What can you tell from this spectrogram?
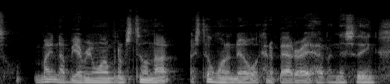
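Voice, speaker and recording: A man speaks quietly at a very fast pace, with a very deep, low pitch. His intonation is monotone and flat. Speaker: parent doing a product how-to. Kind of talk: casual tutorial. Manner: quiet, keeping voice down; hesitant, many fillers.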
